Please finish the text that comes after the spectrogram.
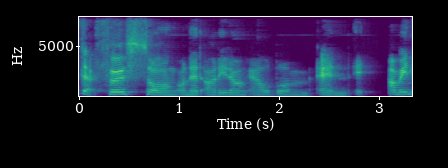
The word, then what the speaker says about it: Arirang: Sorry, I don't want to say say it wrong. It's Arirang.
